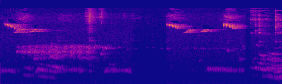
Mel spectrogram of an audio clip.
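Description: Birds calling: repeated short high chirps that drop in pitch, over lower held and gliding calls. The sound cuts out for about half a second about two seconds in.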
